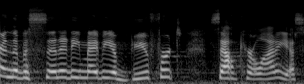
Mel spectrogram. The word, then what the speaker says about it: Beaufort: Anticipating that this one's going to make landfall here shortly, somewhere in the vicinity, maybe of Beaufort, South Carolina. Yes, it's pronounced Beaufort in South Carolina.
